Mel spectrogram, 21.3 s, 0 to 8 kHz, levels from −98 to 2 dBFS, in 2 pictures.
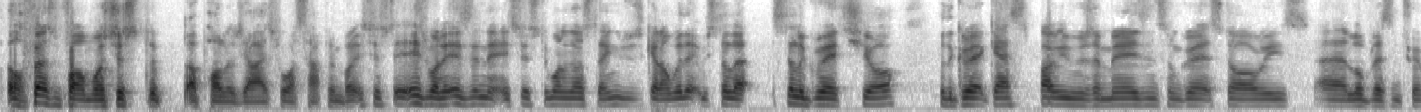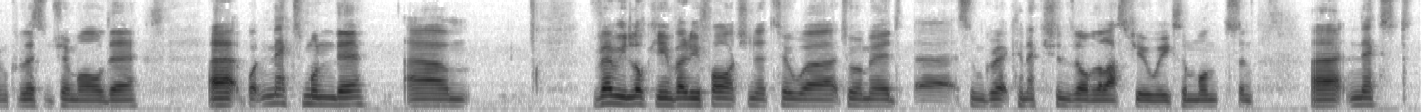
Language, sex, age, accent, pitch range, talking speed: English, male, 20-39, British, 115-130 Hz, 250 wpm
